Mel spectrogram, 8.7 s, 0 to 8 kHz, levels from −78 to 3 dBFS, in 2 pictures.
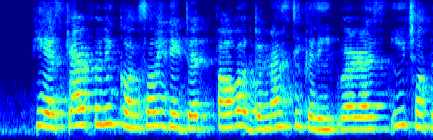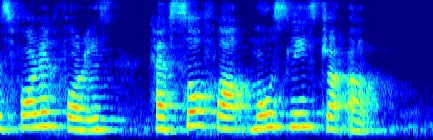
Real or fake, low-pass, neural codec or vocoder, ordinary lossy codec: fake; none; codec, 16 kHz, 4 kbps, FreqCodec, smaller model; none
